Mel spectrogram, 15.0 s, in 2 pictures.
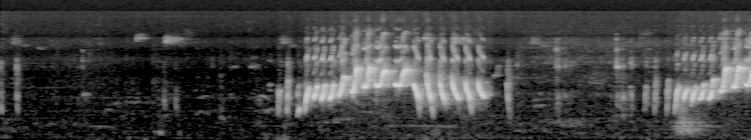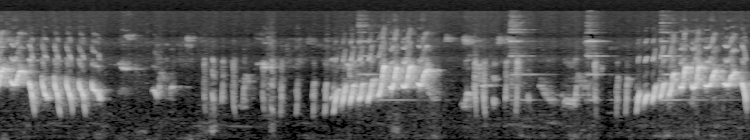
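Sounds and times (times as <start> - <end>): faint bird chirps: 0.0 - 15.0
songbird trilling: 2.6 - 5.4, 6.2 - 15.0.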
